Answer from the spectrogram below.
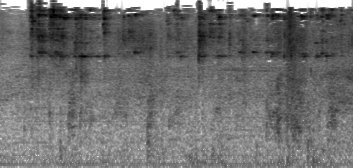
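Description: Dogs play-fight and play-bite on a bed in a bedroom, a steady rustle of scuffling on bedding broken by short yips, whimpers and soft growls, with no one talking.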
